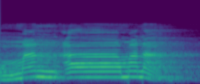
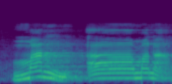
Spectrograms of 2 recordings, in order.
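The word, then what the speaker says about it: من آمن: di video sebelumnya ada Man aamana mim Nun sub mirfad Hah nun sukun HAM ada Alif untuk mempermudahkan Alif maka bunyi n pada nun sukun harus dia jelas man aamana man Hai ini juga Hai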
